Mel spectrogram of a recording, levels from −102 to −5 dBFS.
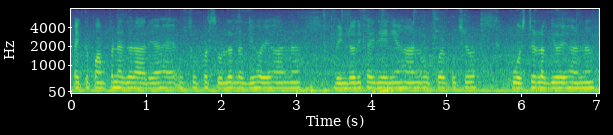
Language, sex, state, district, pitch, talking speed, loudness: Punjabi, female, Punjab, Fazilka, 95 Hz, 195 wpm, -15 LUFS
